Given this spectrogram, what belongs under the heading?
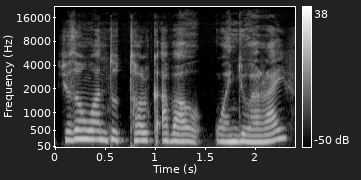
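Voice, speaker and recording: Gentle woman interviewer, dry sound. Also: medium pitch, normal speed, dry recording. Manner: gentle, non-native English phrasing. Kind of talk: podcast interview.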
